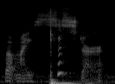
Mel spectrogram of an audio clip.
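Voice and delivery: ordinary delivery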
